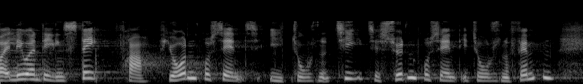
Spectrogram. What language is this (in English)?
Danish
